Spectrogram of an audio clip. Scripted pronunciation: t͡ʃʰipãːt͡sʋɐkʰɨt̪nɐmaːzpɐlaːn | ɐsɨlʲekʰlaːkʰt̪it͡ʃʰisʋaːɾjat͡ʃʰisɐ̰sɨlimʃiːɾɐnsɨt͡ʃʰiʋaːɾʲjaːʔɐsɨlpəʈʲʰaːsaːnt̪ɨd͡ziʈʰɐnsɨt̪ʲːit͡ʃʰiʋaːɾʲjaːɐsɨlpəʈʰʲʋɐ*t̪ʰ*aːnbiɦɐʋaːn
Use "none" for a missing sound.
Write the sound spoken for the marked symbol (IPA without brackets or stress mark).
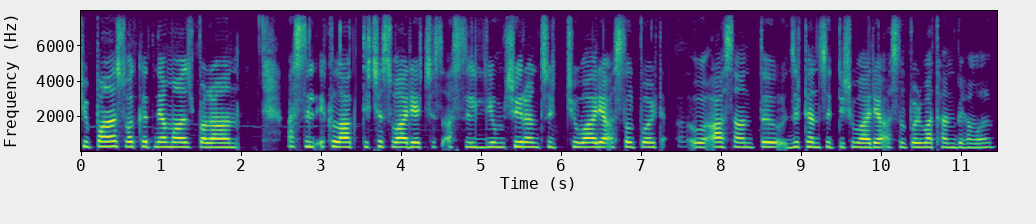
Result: t̪ʰ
